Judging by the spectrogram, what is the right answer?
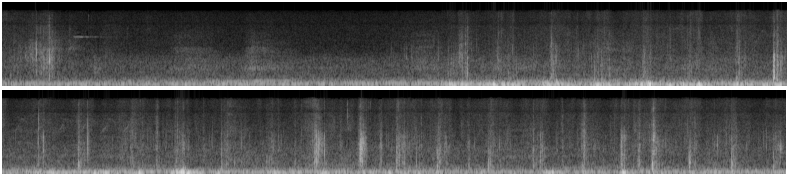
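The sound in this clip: Footsteps of someone out on a walk, a long run of many steady, evenly paced steps that carry on alone over a low background hiss, with no talk.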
